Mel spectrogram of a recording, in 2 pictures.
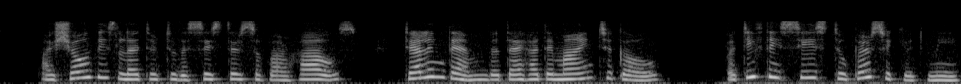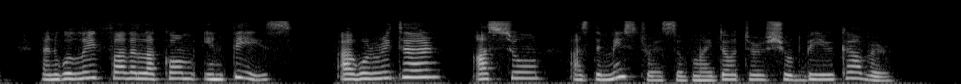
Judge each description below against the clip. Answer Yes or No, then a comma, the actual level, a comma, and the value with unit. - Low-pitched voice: No, high, 240 Hz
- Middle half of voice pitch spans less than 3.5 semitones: No, average, 4.3 semitones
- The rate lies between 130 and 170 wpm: Yes, average, 150 wpm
